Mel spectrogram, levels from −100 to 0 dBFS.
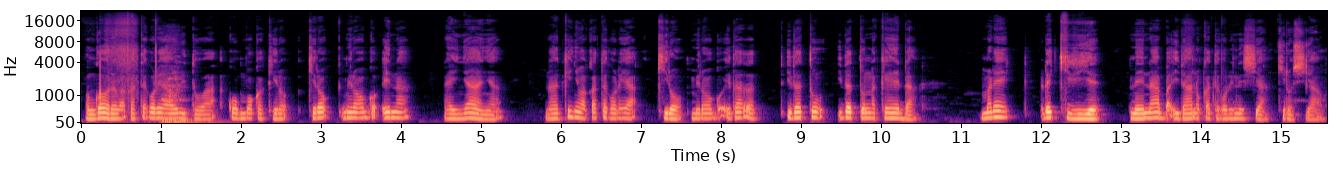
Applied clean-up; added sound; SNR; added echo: classical method log-MMSE.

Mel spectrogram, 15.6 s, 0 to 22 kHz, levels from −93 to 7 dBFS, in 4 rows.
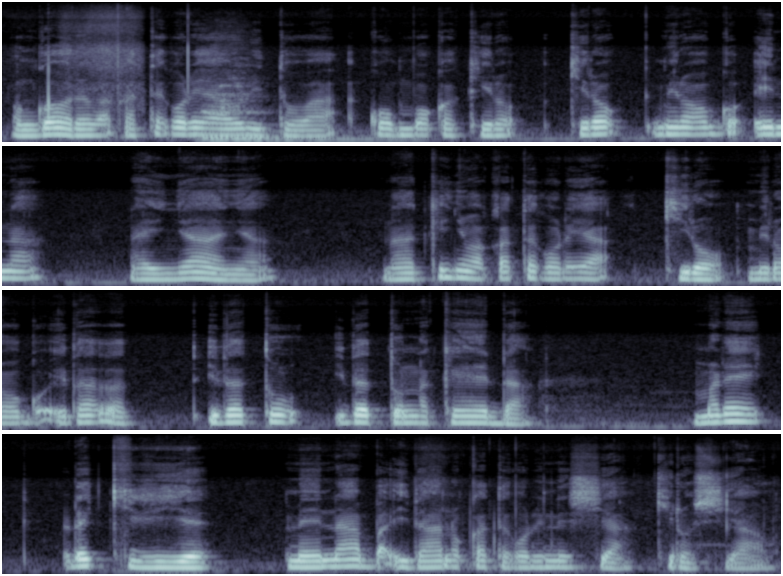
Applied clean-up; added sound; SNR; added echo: none; Bowed string instrument; 11 dB; none.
